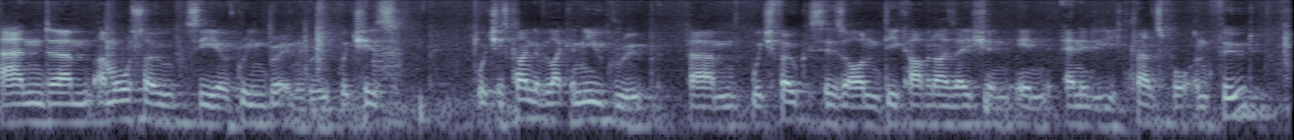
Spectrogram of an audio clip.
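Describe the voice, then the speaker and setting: A man at a moderate pace with fairly even intonation, amid noticeable background noise and audible room echo. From England, Cheltenham, Gloucestershire. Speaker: business executive. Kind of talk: conference talk. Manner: hesitant with frequent fillers.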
